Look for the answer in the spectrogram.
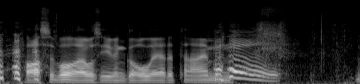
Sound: laughing

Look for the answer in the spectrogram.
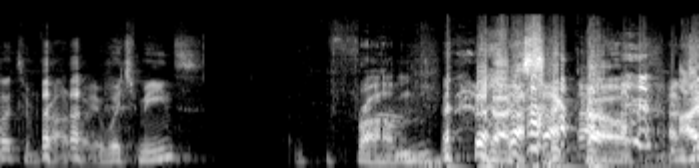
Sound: laughing

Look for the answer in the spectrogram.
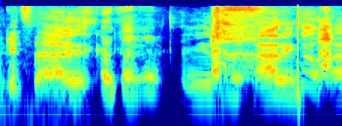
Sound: squirrel noise; laughter

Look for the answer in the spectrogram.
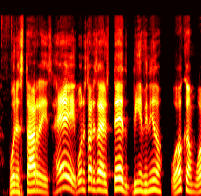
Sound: speaking spanish

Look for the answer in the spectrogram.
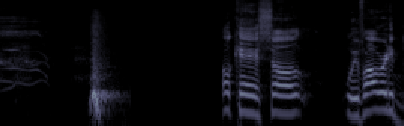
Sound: both laughing

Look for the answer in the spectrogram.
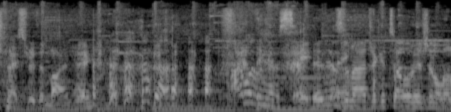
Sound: laughter

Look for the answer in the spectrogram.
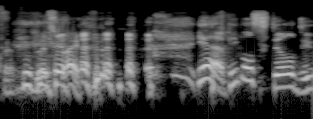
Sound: both laugh

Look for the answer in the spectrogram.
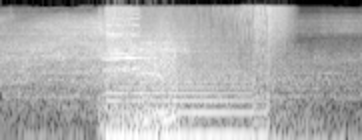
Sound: static

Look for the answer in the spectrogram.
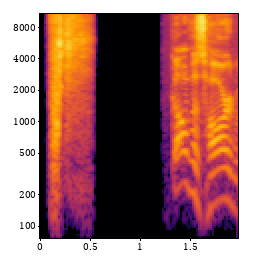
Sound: golf club hitting

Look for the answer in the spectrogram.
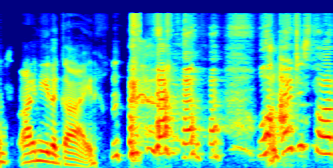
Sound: both laughing

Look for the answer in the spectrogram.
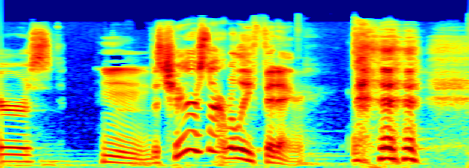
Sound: laughs

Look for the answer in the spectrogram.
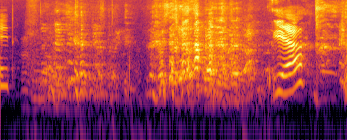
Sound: audience laughing

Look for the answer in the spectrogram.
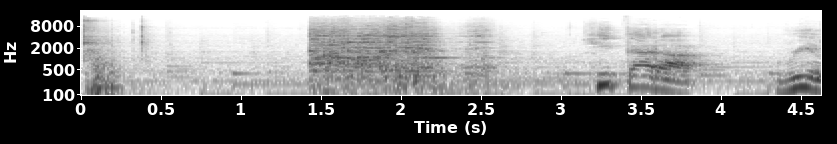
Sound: pan clanging

